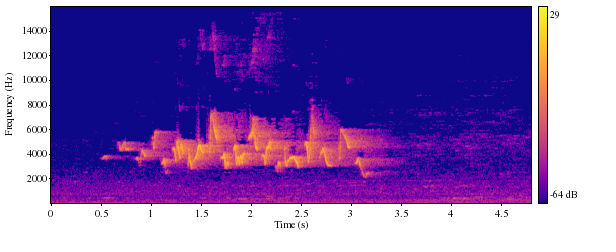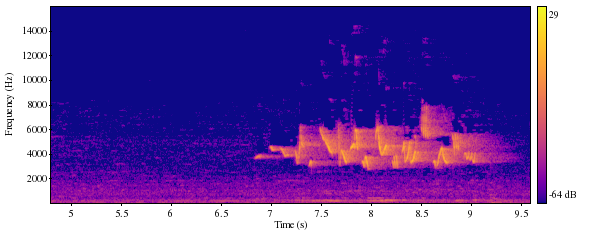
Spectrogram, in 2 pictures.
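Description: Painted Bunting gives two bright, high, rapid warbling phrases of about two and a half seconds each, separated by a few seconds of near quiet.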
